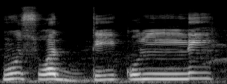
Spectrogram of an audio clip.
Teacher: काफ की 2 पेश को लाम तशदीद से मिलाएंगे, काफ को मोटा पढ़ेंगे।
